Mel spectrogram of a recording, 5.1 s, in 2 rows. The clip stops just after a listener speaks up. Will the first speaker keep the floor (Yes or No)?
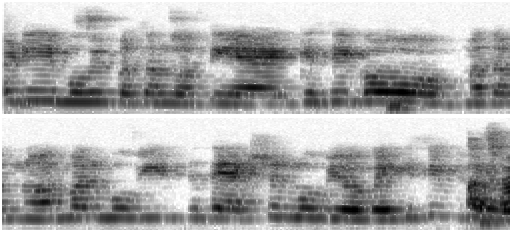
No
